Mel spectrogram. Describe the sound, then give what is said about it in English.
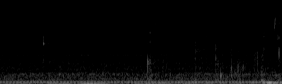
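A quiet sip of plum wine, 12% alcohol by volume, with soft wet slurping and mouth clicks over a steady low hum, and no talking. “So now I'm going to go ahead and take a sip of this.”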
